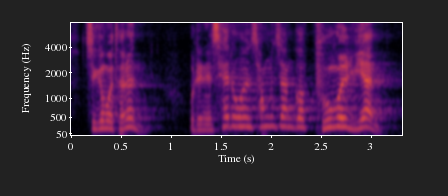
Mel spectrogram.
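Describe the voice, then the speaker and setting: The speech moves at a fairly quick pace with ordinary pitch variation, and audible room echo can be heard. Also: man. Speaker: pastor and theology professor. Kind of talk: sermon. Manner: fast.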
